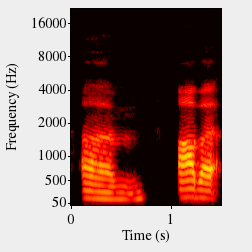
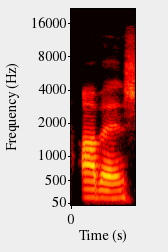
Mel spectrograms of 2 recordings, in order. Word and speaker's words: ABBA: we were like putting ABBA. I've always pronounced it ABBA. I'm going to call it ABBA. And I know it's ABBA. And I know that they even pronounce it themselves, the band ABBA.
